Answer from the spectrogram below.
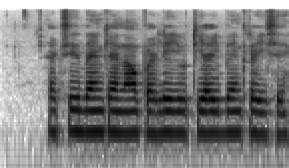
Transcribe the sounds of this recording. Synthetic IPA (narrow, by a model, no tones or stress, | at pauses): ɛːksisbɛ̃ːŋkːenaːwpəɦlejuːʈiaːibɛ̃ːŋkɾɐɦiseː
